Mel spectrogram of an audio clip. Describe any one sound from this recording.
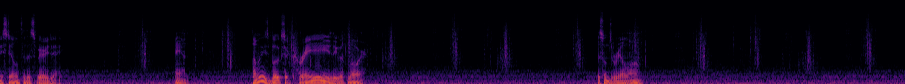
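Book pages turn with soft papery flips.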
